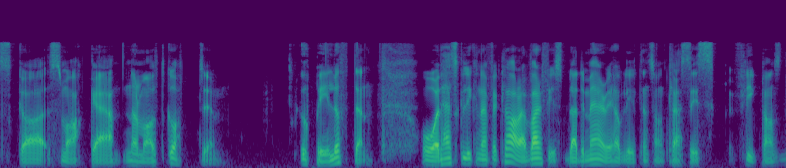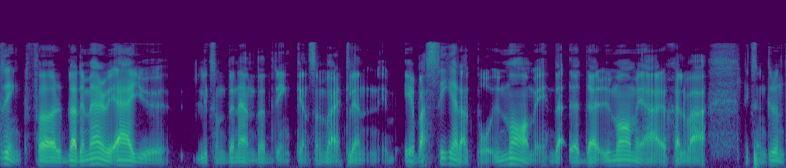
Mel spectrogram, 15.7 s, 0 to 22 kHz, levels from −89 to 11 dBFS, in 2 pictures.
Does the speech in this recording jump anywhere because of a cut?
yes; 1 cut; at 7.2 s

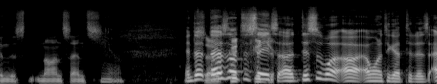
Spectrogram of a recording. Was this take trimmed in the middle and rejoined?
yes; 1 cut; at 2.7 s

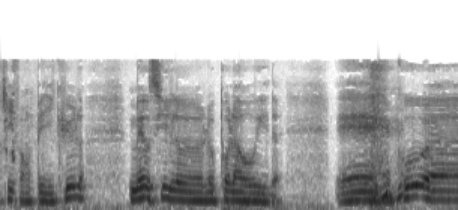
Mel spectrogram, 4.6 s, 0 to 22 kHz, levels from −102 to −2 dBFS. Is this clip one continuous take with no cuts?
no; 1 cut; at 3.3 s

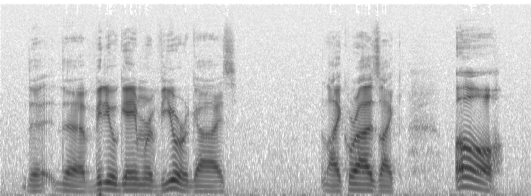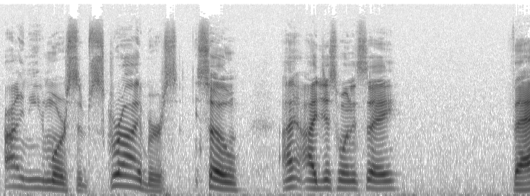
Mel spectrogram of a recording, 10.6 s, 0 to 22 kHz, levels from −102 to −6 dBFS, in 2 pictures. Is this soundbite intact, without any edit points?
no; 2 cuts; at 3.2 s, 7.2 s

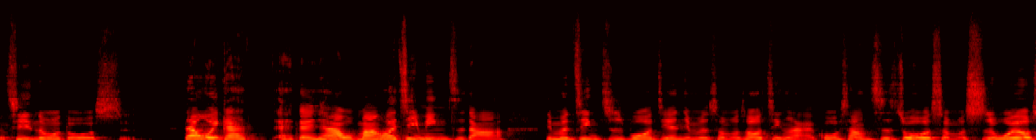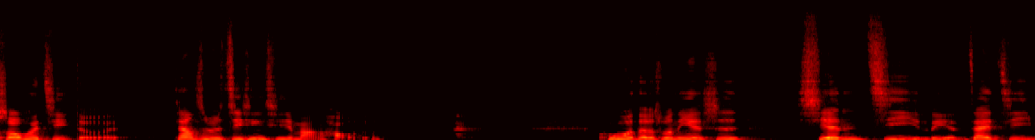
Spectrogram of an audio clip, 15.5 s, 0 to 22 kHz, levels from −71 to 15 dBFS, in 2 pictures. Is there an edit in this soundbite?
no; 0 cuts

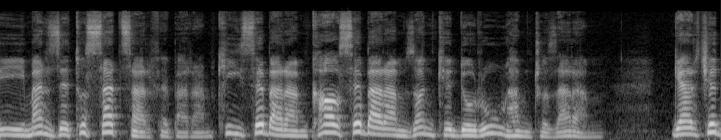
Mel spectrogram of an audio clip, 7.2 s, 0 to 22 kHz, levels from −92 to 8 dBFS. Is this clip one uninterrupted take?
yes; 0 cuts

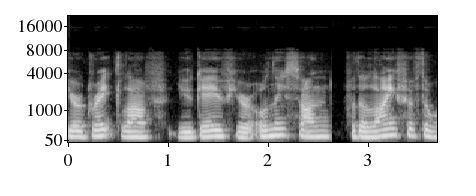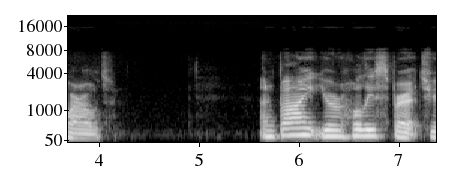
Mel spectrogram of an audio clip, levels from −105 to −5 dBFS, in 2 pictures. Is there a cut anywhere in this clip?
yes; 1 cut; at 2.6 s

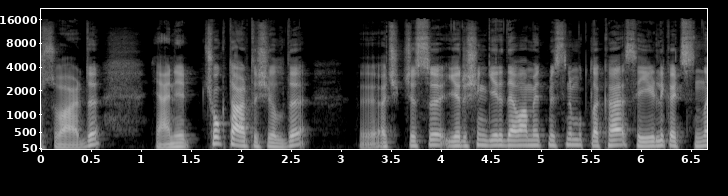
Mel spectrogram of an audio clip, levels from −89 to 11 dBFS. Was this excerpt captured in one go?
yes; 0 cuts

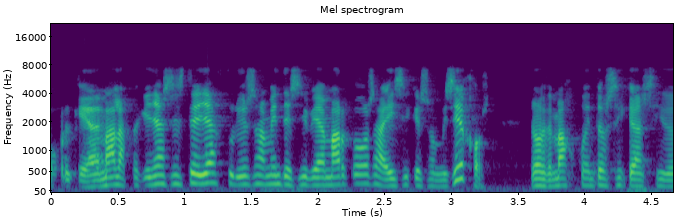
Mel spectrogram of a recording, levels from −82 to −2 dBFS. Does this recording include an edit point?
no; 0 cuts

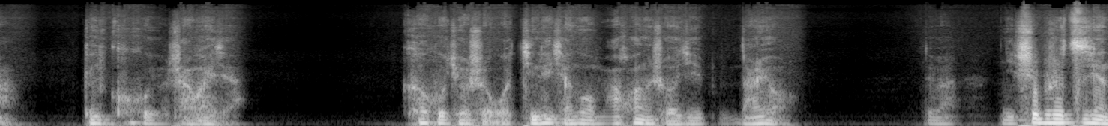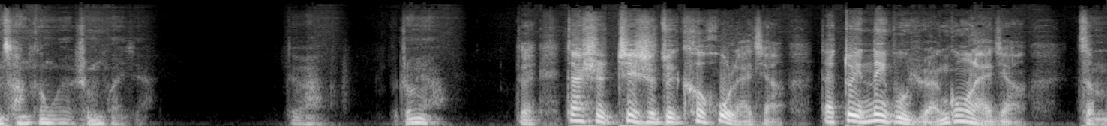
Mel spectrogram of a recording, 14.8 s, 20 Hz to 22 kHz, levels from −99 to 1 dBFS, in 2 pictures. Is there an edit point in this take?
no; 0 cuts

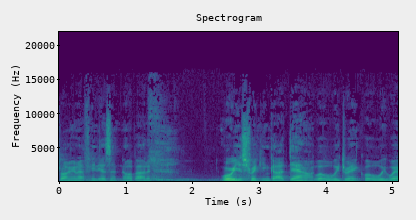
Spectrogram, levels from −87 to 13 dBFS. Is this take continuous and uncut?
no; 1 cut; at 3.8 s

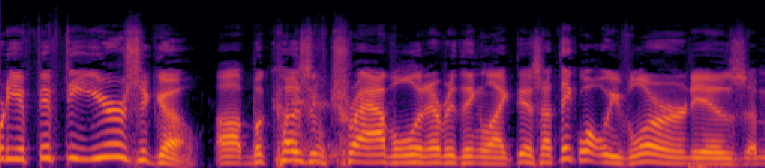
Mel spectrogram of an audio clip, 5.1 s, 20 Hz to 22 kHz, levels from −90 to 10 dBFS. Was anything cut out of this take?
yes; 1 cut; at 1.4 s

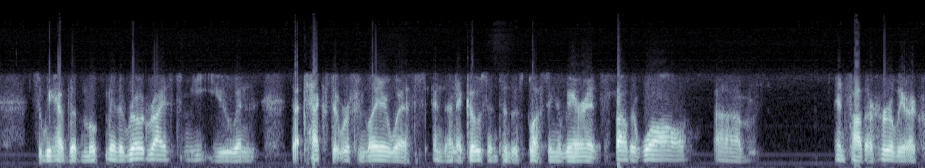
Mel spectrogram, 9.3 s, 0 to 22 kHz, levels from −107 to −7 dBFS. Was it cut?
yes; 1 cut; at 6.0 s

